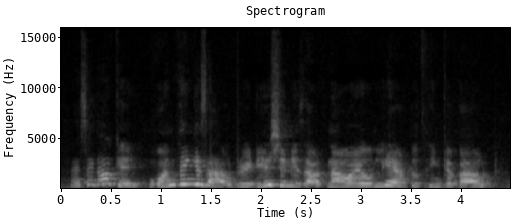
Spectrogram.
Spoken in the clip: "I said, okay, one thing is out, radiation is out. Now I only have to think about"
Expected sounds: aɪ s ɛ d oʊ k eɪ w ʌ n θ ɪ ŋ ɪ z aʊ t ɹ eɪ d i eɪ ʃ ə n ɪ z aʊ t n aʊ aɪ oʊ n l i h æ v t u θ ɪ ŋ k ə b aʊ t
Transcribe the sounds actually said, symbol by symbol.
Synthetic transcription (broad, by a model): aɪ s ɛ d oʊ k eɪ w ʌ n t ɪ ŋ ɪ z aʊ t ɹ eɪ d i eɪ ʃ ə n ɪ z aʊ t n aʊ aɪ oʊ n l i h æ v t u t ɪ ŋ k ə b aʊ t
